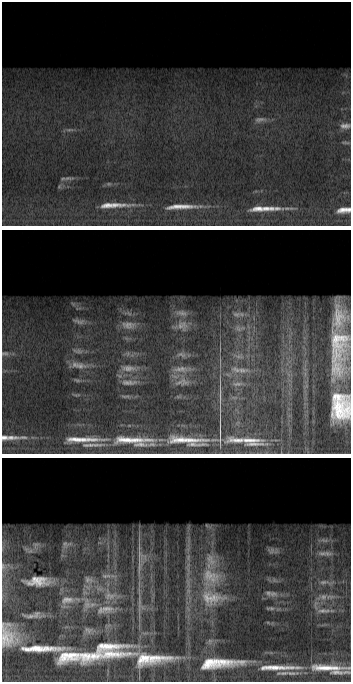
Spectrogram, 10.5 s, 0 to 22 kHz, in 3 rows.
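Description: Bird calls: a run of short whistled chirps, one about every 0.7 seconds, starting about a second in, with a higher, quicker flurry of notes around the middle.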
